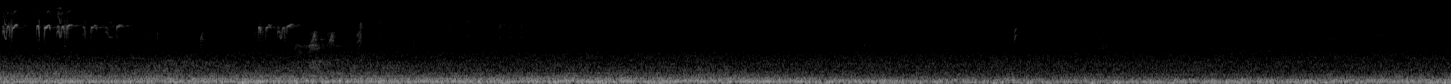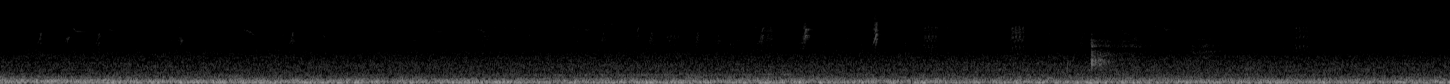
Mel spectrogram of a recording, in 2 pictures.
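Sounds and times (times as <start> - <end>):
birds chirping: 0.0 - 5.2, 14.8 - 28.2.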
